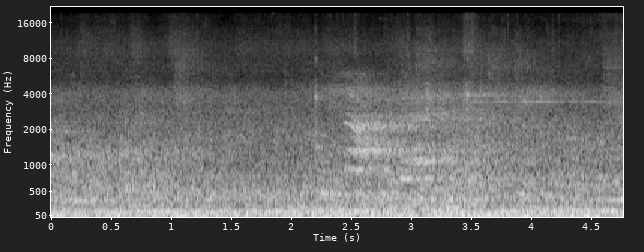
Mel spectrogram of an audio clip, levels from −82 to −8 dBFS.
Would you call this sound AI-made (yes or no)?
no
